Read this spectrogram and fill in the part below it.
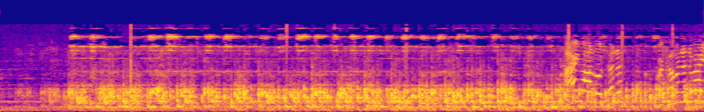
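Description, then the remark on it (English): Fire bells and church bells clang continuously in alarm over a loud, dense rumbling commotion, with indistinct voices mixed into the din. “And back in those old days when the fire bells rang and all the church bells joined in to give the alarm”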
